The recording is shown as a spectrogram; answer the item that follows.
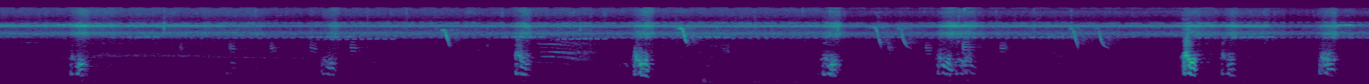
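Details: Frogs croaking in early spring: short, harsh single croaks come every second or two at uneven gaps over about ten seconds, with a steady high insect drone and a few faint chirps behind them.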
